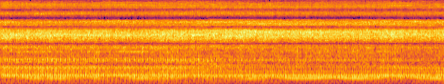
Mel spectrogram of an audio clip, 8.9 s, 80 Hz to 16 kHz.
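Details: New Harbor Freight Central Pneumatic 68127 29-gallon 2hp 150psi air compressor at first start, no-load break-in with tank drain open, fresh oil: even motor hum with quick regular piston chuff about three per second, no knocks; healthy unloaded running.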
